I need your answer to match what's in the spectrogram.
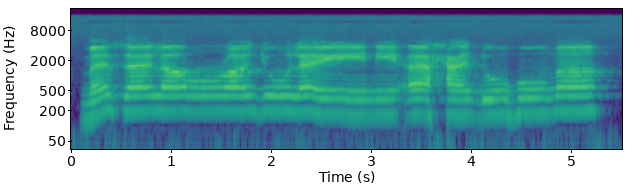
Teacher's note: A di pangkal kerongkong, ha di pertengahan kerongkong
